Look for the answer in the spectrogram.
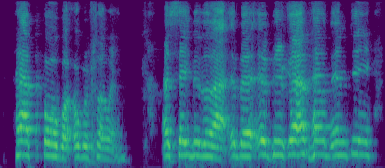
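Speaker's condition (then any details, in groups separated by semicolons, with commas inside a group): Cerebral palsy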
